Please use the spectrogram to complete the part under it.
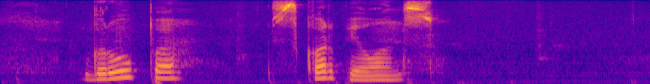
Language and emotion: Russian, neutral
